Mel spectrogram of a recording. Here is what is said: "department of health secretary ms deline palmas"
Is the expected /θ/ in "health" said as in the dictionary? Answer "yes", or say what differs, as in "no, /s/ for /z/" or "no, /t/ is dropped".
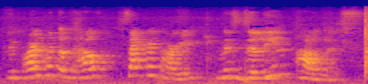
no, /t/ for /θ/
